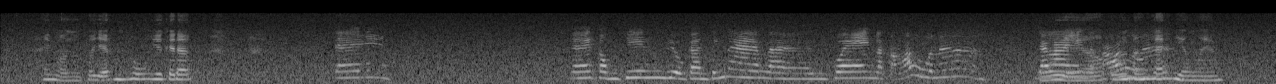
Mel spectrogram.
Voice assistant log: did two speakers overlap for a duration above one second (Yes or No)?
Yes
